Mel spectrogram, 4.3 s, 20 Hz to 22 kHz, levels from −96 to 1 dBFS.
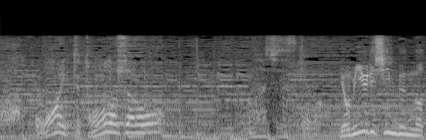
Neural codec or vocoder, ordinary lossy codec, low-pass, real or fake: none; none; none; real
